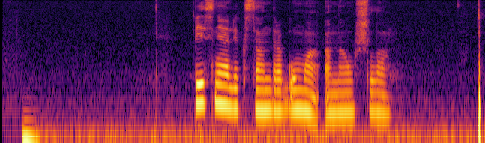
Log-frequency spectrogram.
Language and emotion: Russian, neutral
